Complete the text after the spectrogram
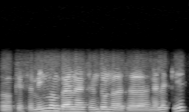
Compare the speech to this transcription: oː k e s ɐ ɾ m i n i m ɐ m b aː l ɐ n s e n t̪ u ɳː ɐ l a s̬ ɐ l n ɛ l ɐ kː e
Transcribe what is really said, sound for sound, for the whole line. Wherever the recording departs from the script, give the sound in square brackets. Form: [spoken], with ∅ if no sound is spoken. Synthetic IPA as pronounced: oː k e s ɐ ɾ m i n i m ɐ m b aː l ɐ n s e n [d̪] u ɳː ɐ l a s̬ ɐ [ɾ] n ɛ l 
